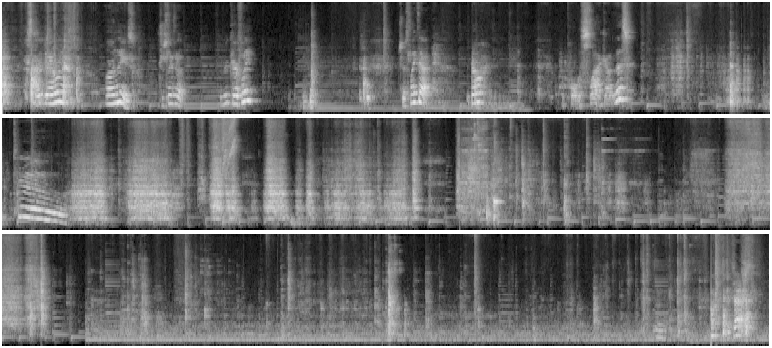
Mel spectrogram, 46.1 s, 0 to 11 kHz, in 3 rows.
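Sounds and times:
cable rasping against wood: 16.7 - 23.8, 29.2 - 31.6.

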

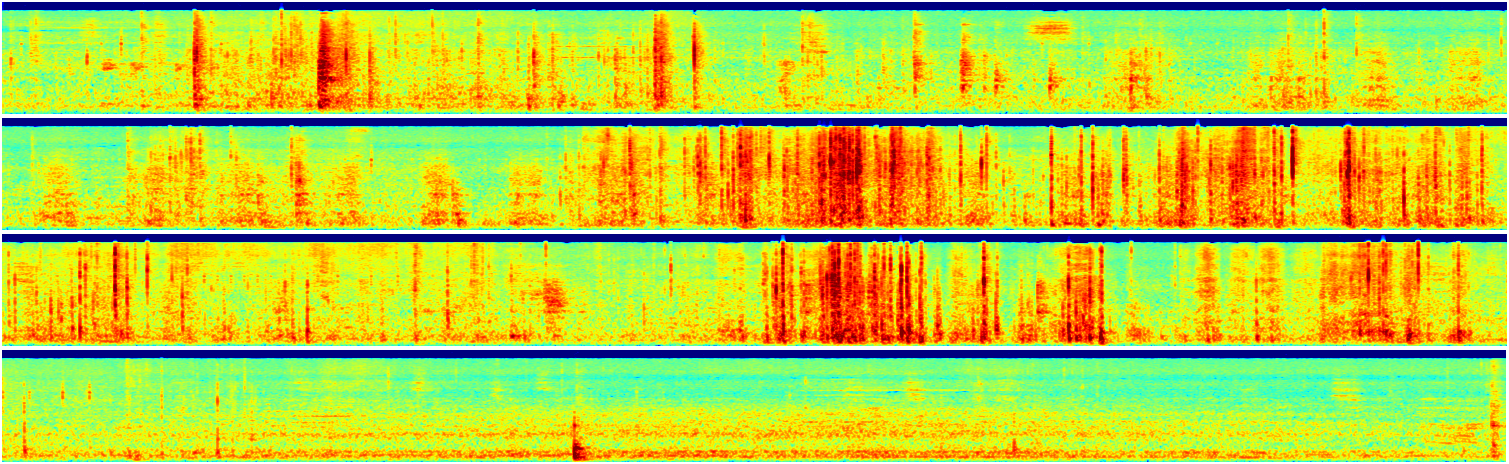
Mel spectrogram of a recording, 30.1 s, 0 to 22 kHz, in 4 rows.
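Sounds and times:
plastic bag crinkling: 0.0 - 23.9.

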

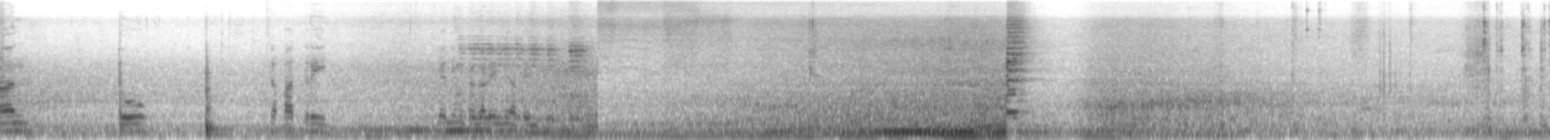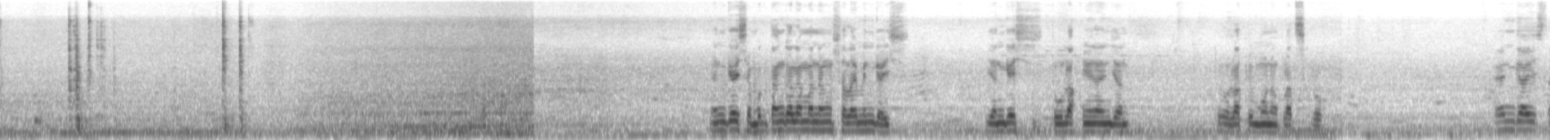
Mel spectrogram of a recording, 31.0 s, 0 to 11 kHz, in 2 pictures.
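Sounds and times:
loud low vehicle-like rumble: 3.2 - 17.6.

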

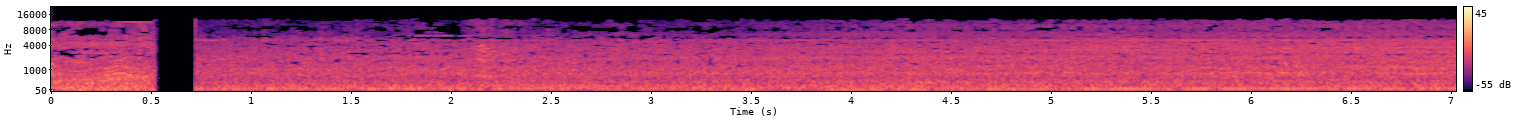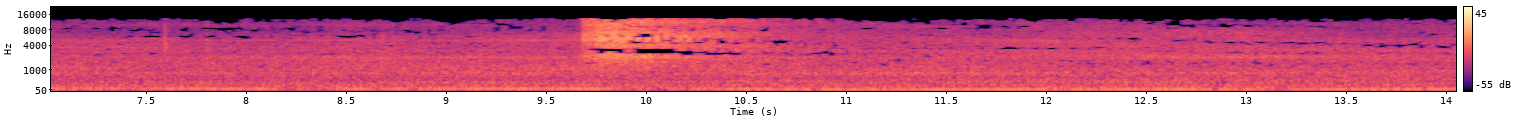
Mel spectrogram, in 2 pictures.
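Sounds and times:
bus passing: 0.0 - 14.0
cars passing: 0.0 - 14.0
low traffic rumble: 0.0 - 14.0
burst of hiss: 9.6 - 10.8.

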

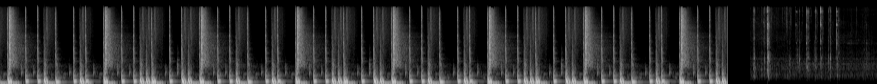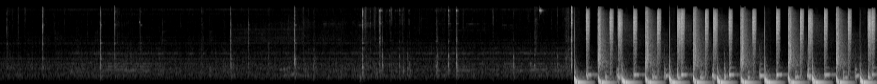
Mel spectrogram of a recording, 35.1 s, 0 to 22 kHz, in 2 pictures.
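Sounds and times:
background music: 29.0 - 35.0.

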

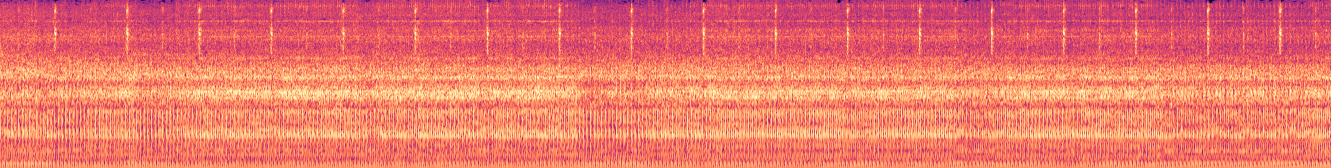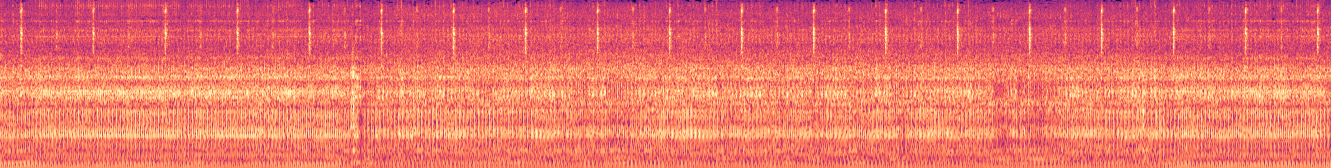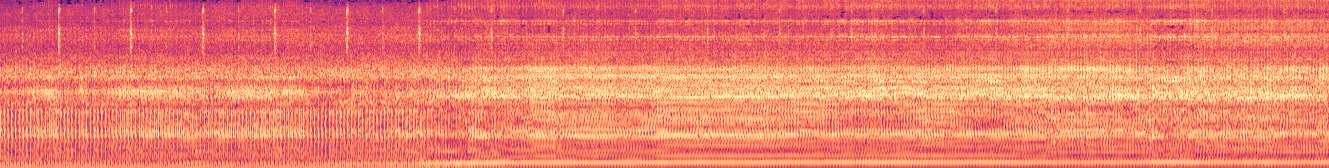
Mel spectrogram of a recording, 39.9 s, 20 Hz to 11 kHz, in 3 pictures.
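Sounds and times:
scooter engine idling: 0.0 - 31.0
light regular ticking: 0.0 - 39.9.

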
